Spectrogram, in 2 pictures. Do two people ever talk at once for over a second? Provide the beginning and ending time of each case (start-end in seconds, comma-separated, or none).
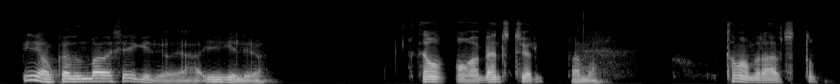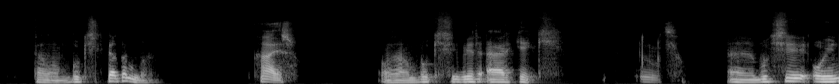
none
